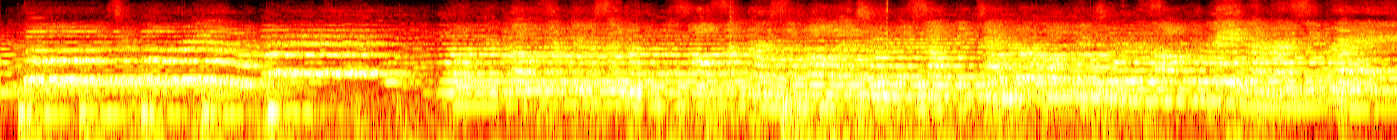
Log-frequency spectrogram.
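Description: Chorus singing an operetta number with a live pit orchestra of strings and woodwinds. Held notes change about once a second, there is a short break about three seconds in, and then the chorus and orchestra come back fuller.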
